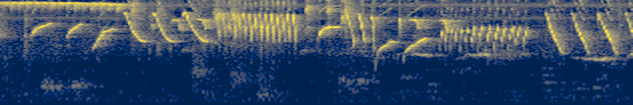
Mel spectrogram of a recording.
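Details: Lure recording of a canary singing long rolls: a thin high whistle, a series of curved rising notes, then rapid rattling trills interleaved with down-slurred whistled phrases.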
